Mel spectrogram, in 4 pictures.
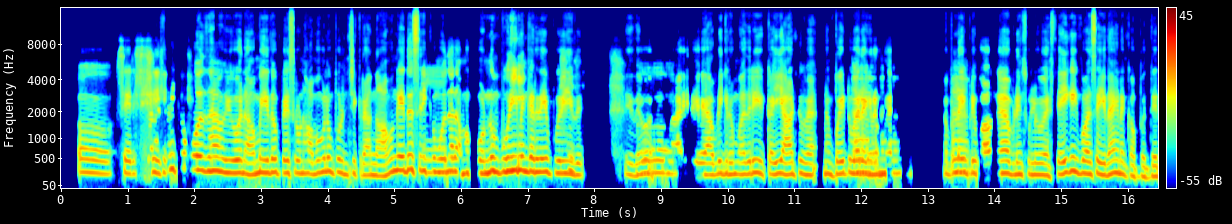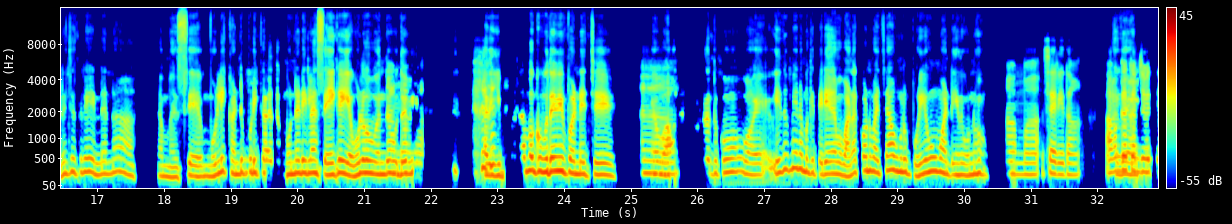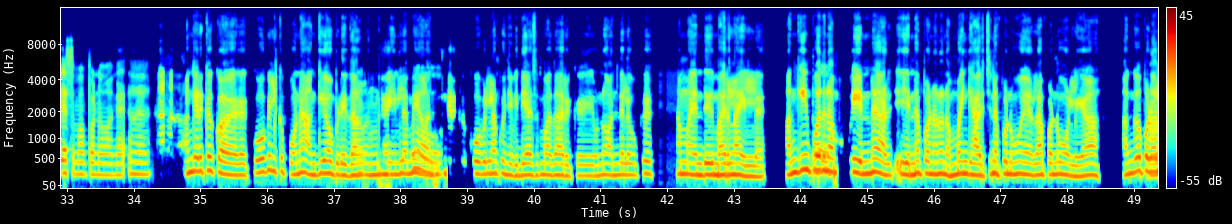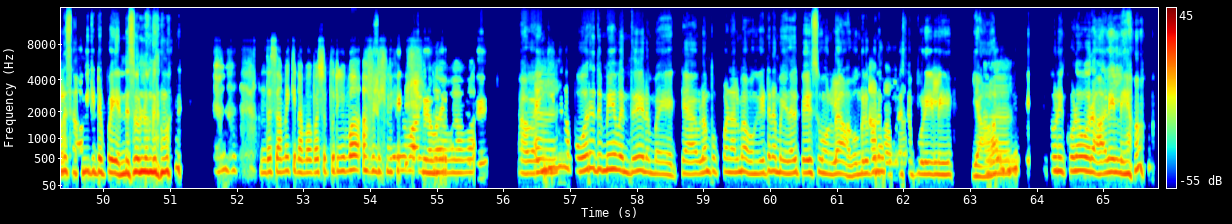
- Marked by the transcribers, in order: static; laughing while speaking: "சரி"; distorted speech; tapping; laughing while speaking: "அவங்க ஏதோ சிரிக்கும்போது தான் நமக்கு … மாதிரி கைய ஆட்டுவேன்"; mechanical hum; chuckle; unintelligible speech; chuckle; other noise; laughing while speaking: "அங்க போனாலும் சாமி கிட்ட போய் என்ன சொல்லணுங்கிற மாரி"; laughing while speaking: "இந்த சாமிக்கு நம்ம பாஷ புரியுமா?"; in English: "கேப்லாம் புக்"; laugh
- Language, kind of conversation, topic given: Tamil, podcast, பயணத்தில் மொழி புரியாமல் சிக்கிய அனுபவத்தைப் பகிர முடியுமா?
